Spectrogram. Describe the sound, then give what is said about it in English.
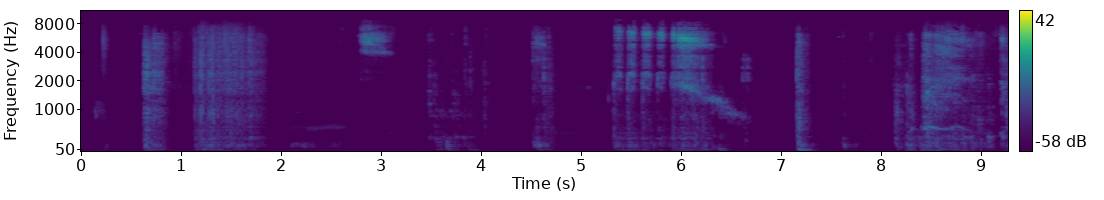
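Rummaging to pull out dice for a roll, with irregular bursts of clicking and rattling, like small dice clattering against each other and a container, scattered in short, uneven clusters with brief pauses between. “So give me 1 second to pull out my dice.”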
